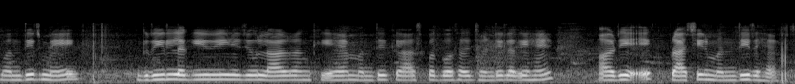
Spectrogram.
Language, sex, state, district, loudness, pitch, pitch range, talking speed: Hindi, female, Uttar Pradesh, Muzaffarnagar, -16 LUFS, 210 Hz, 200-225 Hz, 190 wpm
